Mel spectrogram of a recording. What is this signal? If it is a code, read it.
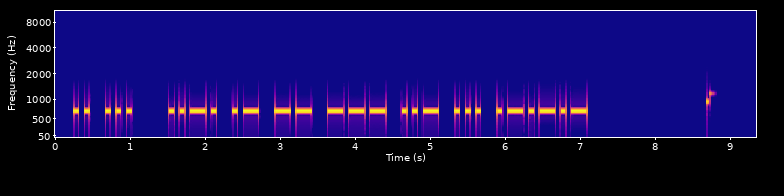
Morse code, heard as a keyed tone, about 17 wpm, 700 Hz. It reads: IS FAMOUS.
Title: Sentences from Top 1500 Words 17wpm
